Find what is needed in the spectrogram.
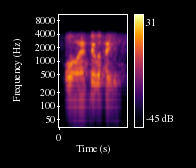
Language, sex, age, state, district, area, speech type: Odia, male, 18-30, Odisha, Sambalpur, rural, conversation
